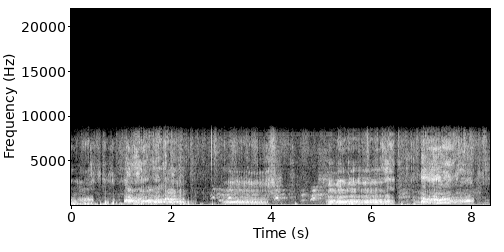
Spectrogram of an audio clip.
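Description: Dogs growling in play while tugging on a stick: about four long, buzzing growls of a second or more each, with short breaks between them.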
